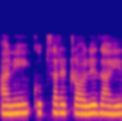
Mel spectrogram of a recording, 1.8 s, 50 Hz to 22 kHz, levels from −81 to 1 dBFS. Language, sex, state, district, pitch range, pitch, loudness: Marathi, female, Maharashtra, Pune, 235-255 Hz, 245 Hz, -16 LUFS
